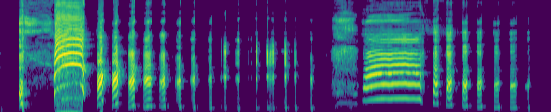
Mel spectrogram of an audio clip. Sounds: Laughter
